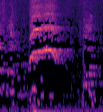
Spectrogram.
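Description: A single shrill whistle blast about half a second in, lasting around half a second. It rises a little in pitch, then holds, with an airy hiss over it.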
